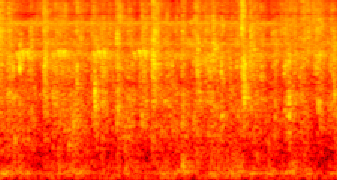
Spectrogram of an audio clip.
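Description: Steady gushing water runs throughout, a continuous splashing pour close by into a pig pen, with no voices.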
